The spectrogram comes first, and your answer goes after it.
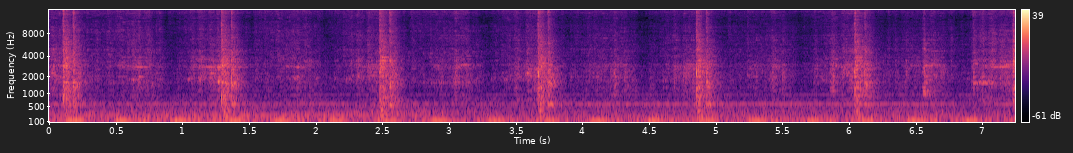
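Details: Electrolux front-load dryer EIMED60LT3, heats: a harsh scrape and clatter recurs about every 1.2 seconds with each drum turn; a loose panel is rubbing against the drum.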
